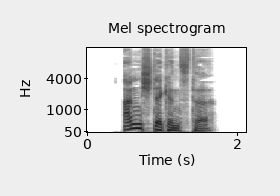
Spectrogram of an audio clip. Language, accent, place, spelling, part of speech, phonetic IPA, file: German, Germany, Berlin, ansteckendste, adjective, [ˈanˌʃtɛkn̩t͡stə], De-ansteckendste.ogg
- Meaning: inflection of ansteckend: 1. strong/mixed nominative/accusative feminine singular superlative degree 2. strong nominative/accusative plural superlative degree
